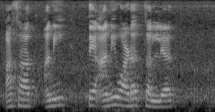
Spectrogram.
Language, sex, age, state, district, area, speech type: Goan Konkani, male, 30-45, Goa, Salcete, urban, spontaneous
